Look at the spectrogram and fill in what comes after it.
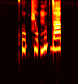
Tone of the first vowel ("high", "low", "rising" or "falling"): low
